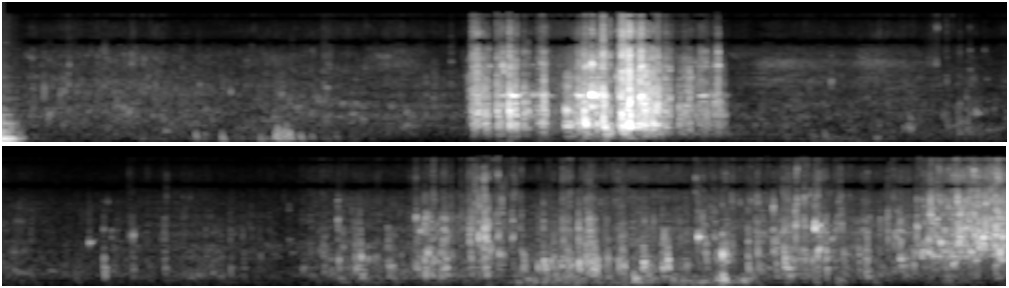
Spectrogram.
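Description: Water in a plastic tub splashing and sloshing as a hand moves through it among floating plastic balls: one short burst of splashing about two and a half seconds in, then a steadily growing patter of sloshing and dripping over the last few seconds as a toy car is lifted out of the water.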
